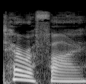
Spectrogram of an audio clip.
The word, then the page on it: terrify: American English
